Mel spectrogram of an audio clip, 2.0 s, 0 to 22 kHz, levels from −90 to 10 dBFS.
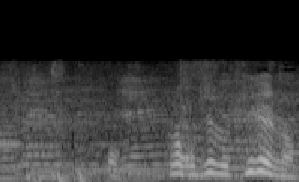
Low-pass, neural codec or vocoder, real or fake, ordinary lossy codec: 5.4 kHz; none; real; AAC, 24 kbps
